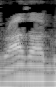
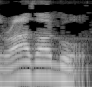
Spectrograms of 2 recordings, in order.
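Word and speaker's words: Ra's al Ghul: of the names was razag I said we learned from Scott batty in wizor Philly that he asked you and you told him that the correct pronunciation was Raza goul so if anybody ever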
